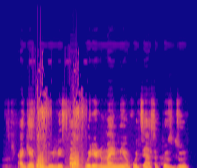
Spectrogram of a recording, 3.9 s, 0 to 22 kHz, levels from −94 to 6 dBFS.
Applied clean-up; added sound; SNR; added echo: none; Fart; 1 dB; none.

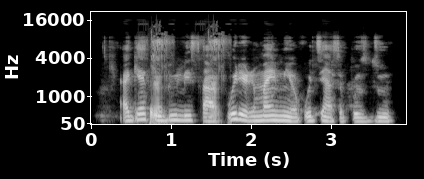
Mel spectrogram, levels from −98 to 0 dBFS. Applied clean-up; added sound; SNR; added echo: neural mask model Resemble Enhance denoiser.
